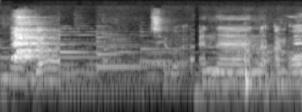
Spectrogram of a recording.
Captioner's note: dog Barking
